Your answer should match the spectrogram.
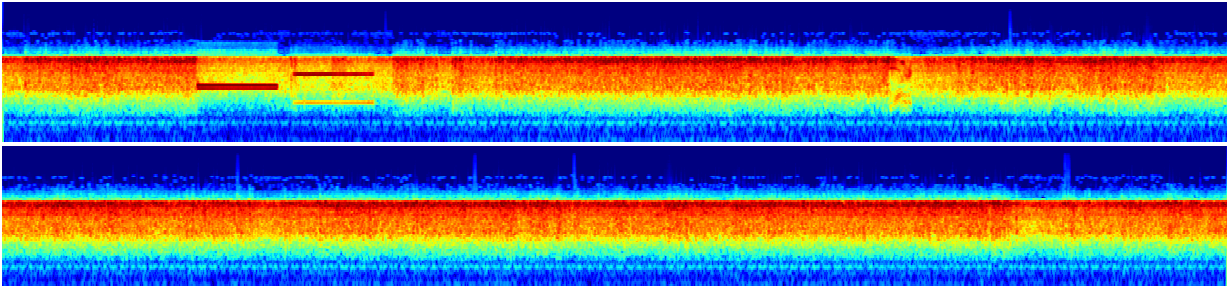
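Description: Upper-sideband HF radio static, a steady hiss on the North Atlantic air-traffic channel. About two and a half seconds in, a SELCAL call is sent: two steady tones together for about a second, a short gap, then a second pair of different tones for about a second, the signal that rings an aircraft's selective-calling alert.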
